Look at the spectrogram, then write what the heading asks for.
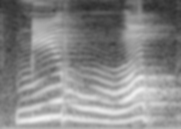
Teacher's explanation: Bil gunna hurufnya ada la dan ro ini di sini Ro Jadi bacaannya langsung ke huruf ro yang bertasydid mirab gitu ya tidak didengungkan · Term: ID Gom Bil gunna, idgham bila gunnah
